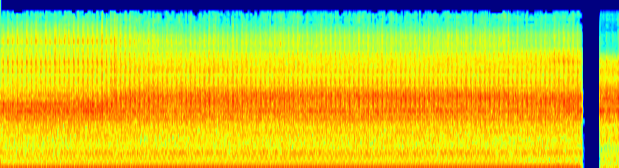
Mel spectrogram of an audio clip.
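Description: Close and loud, the small engine of a Tasso Bingo microcar idles with a steady throbbing, rattling vibration, then cuts abruptly near the end before a brief resumption.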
